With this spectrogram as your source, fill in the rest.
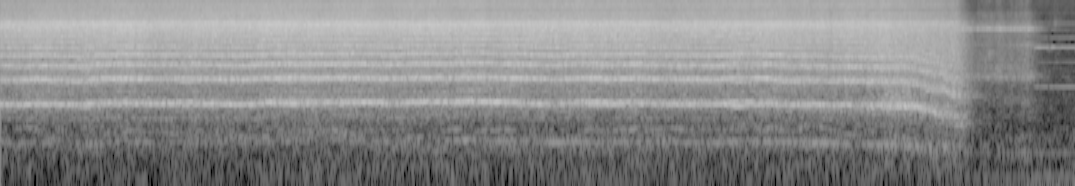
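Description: A small drone's motors whine steadily at a high pitch, then wind down and stop.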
